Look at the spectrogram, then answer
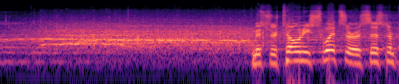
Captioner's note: audience applauding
